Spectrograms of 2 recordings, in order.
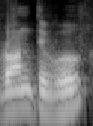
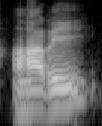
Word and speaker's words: rendezvous: The strange pronunciation is because the word comes from the French language. Okay, let us see the word once more. Rendezvous, Rendezvous.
